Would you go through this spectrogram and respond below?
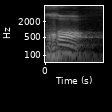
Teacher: Maka kha di saat kita menyebutkannya mulut kita penuh dengan udara kha. Dan lam menuju kepada al-hanak al-a'la kha. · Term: huruf al-mufakhamah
